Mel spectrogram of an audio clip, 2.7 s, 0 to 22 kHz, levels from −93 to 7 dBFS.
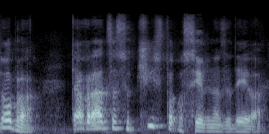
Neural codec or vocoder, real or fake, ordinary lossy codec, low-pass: codec, 44.1 kHz, 2.6 kbps, SNAC; fake; MP3, 96 kbps; 14.4 kHz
